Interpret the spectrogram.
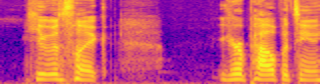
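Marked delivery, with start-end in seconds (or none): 1.6-2.4 put-on rapid rushed delivery, higher and louder. Retelling how a film line was delivered, imitating Adam Driver saying it quickly. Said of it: "saying it so quickly".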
